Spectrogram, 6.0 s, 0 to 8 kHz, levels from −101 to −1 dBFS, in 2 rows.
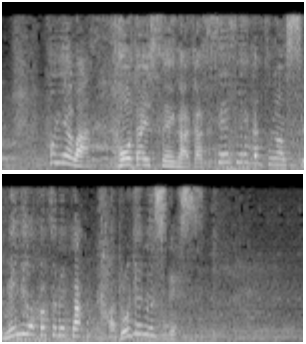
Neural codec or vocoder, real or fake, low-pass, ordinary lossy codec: codec, 16 kHz, 1.1 kbps, Voila-Tokenizer; fake; none; none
